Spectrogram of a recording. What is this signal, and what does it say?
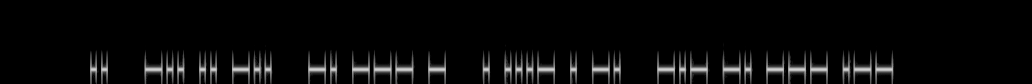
Morse code, heard as a keyed tone, about 22 wpm, 700 Hz. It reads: I DID NOT EVEN KNOW
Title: Sets of 5 Words Encore 22wpm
